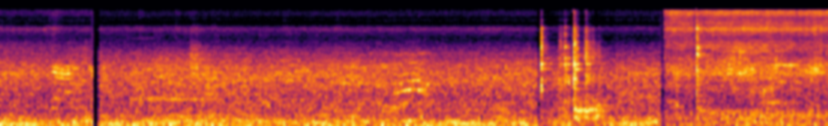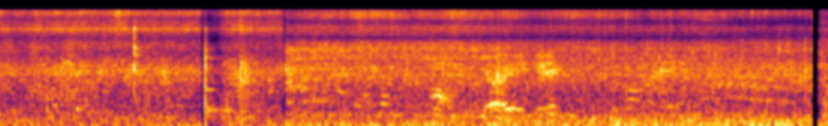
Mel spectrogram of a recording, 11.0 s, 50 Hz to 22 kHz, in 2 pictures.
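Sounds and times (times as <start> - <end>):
metal spatula scraping wok: 3.6 - 7.5
meat sizzling in a wok: 4.4 - 11.0.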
